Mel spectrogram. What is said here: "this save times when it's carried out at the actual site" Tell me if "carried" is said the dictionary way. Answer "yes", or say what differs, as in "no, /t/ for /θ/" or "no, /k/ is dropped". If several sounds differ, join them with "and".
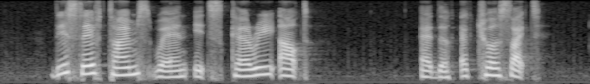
no, /d/ is dropped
